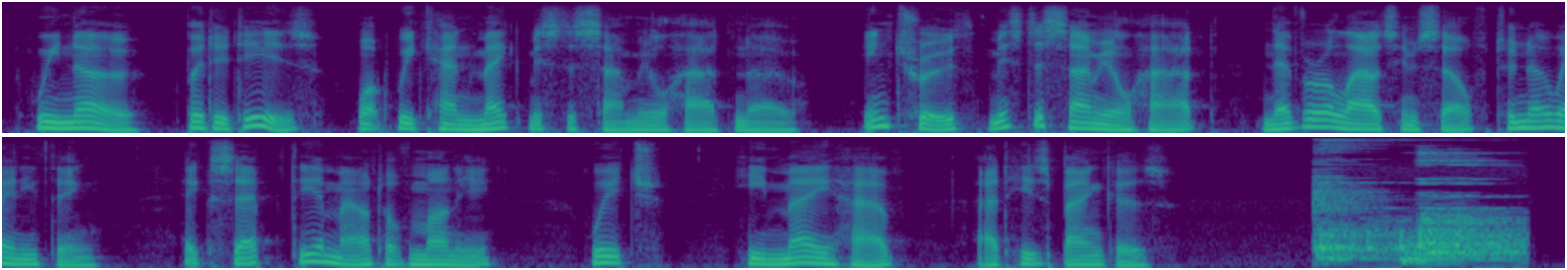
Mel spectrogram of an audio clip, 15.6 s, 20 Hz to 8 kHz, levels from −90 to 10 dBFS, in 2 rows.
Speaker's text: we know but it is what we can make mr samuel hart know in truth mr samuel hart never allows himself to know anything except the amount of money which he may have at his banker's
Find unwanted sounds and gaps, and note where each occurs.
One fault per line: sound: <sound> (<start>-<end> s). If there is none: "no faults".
sound: squeak (14.4-15.5 s)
